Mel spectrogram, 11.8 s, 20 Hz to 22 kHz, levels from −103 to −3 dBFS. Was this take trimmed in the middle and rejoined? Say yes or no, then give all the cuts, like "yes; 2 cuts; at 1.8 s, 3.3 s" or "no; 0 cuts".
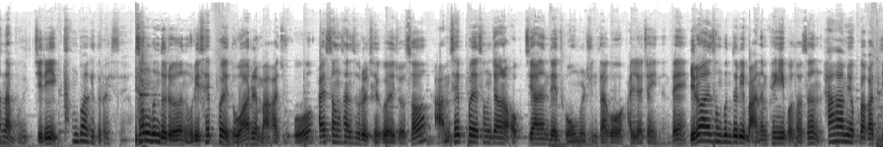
yes; 1 cut; at 1.8 s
